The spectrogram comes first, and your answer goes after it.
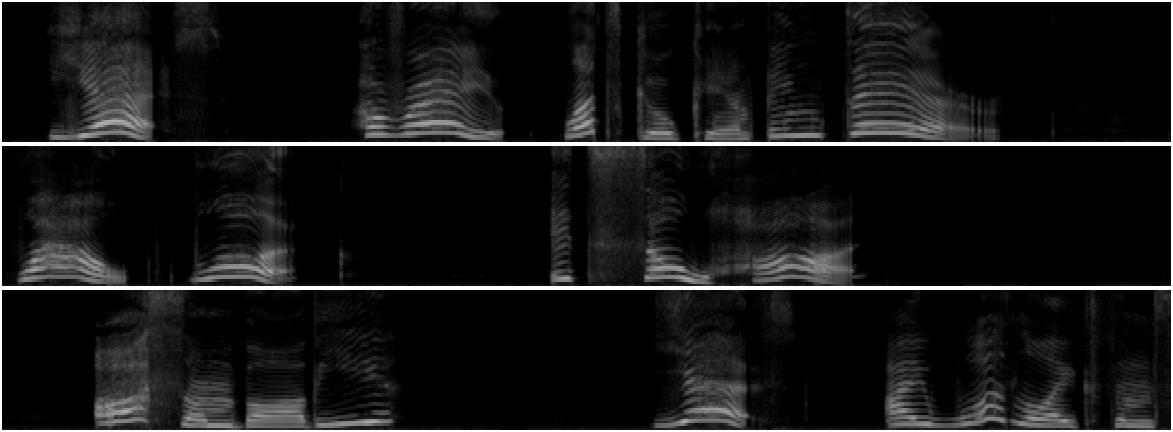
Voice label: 外籍女童声 点餐

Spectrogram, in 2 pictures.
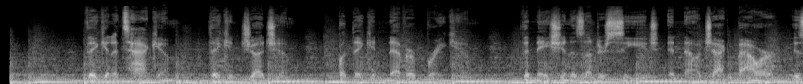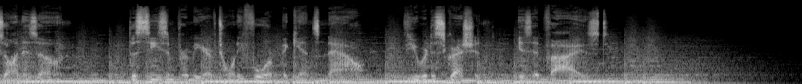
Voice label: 外籍英男-低沉力度

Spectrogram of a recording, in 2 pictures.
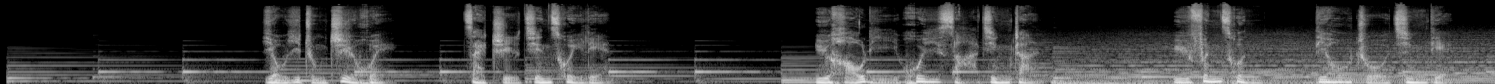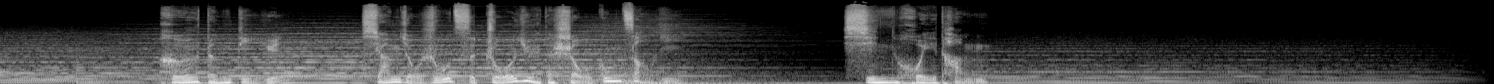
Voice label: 男, 新辉腾

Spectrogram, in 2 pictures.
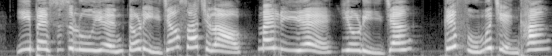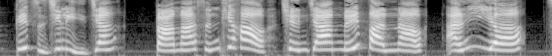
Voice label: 女, 重庆方言; 绿A丽江旅游广告

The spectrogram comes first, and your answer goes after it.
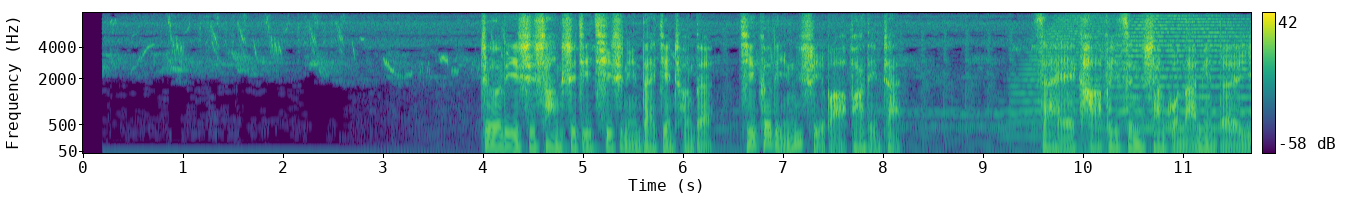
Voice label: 男 人文地理类专题 自然亲切, 浑厚低沉; 国语男声配音

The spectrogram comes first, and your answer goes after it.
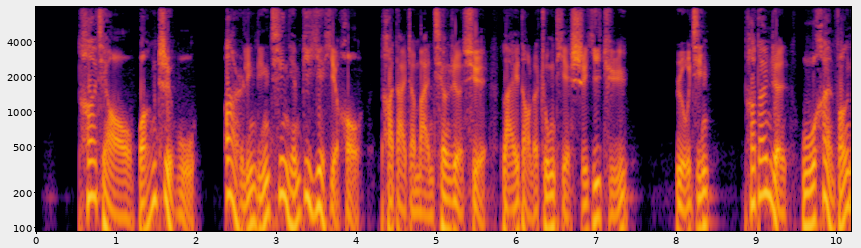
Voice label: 男 人物, 配音案例; 武汉房地产开发有限公司副经理兼财务部部长

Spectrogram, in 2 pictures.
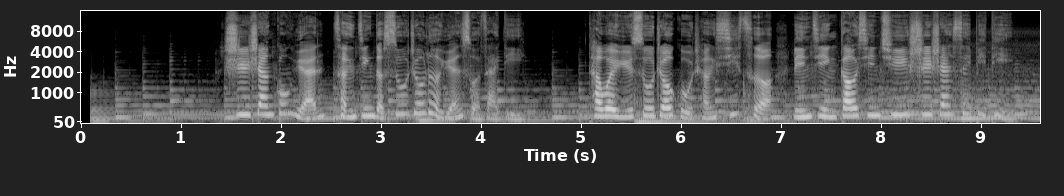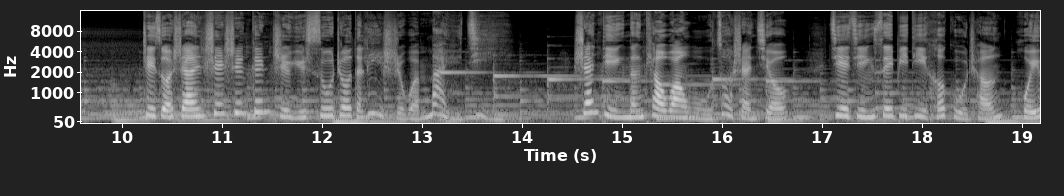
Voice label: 女, 多媒体课件, 轻松风格, 公园; 湿山公园

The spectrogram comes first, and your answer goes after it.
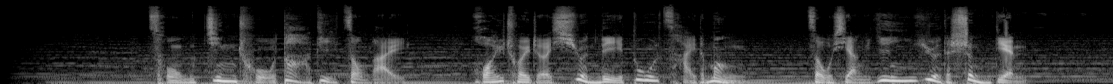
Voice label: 男 专题 人物介绍, 国语男声配音; 磁性专题

